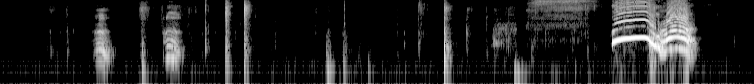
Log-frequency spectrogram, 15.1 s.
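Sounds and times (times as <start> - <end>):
wet chewing and crunching: 0.2 - 1.7.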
